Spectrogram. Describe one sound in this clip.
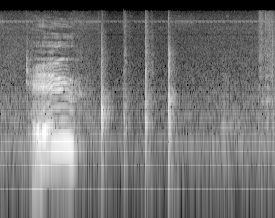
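A metal measuring cup taps against the edge of a plastic tub.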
